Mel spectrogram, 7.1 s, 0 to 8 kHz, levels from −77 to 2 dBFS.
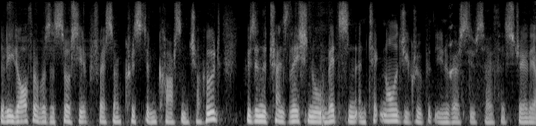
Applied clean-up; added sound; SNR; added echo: neural separator model SepFormer DNS4.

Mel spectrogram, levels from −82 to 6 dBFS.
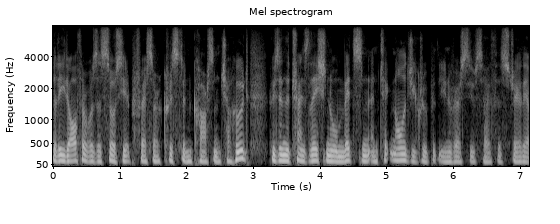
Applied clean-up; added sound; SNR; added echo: none; none; none; none.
